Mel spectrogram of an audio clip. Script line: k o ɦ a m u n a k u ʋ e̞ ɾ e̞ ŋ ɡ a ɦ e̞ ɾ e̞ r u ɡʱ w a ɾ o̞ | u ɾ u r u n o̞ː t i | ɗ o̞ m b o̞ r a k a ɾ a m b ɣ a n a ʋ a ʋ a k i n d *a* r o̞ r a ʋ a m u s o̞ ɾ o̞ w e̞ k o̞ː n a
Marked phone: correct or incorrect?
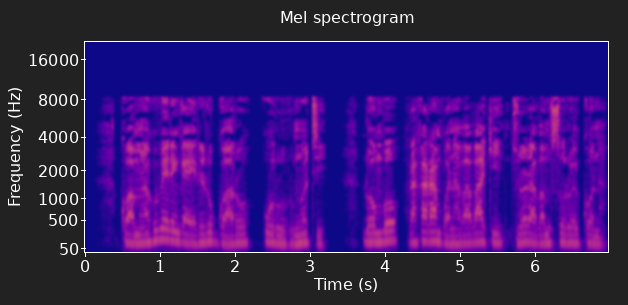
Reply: incorrect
